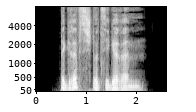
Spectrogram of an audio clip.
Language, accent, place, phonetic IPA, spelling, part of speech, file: German, Germany, Berlin, [bəˈɡʁɪfsˌʃtʊt͡sɪɡəʁəm], begriffsstutzigerem, adjective, De-begriffsstutzigerem.ogg
- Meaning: strong dative masculine/neuter singular comparative degree of begriffsstutzig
